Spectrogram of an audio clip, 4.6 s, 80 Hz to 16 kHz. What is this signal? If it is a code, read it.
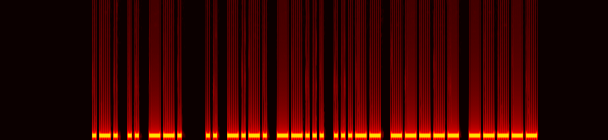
Morse code, heard as a keyed tone, about 44 wpm, 700 Hz. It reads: RIG IC7300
